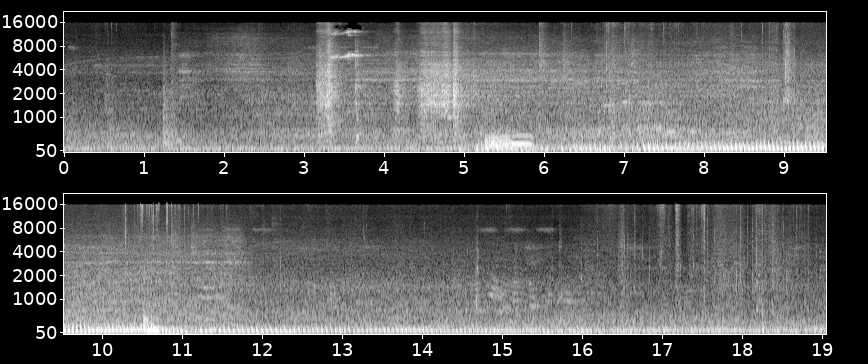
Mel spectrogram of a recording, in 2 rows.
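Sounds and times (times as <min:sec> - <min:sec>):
vehicle engine running: 0:04.7 - 0:19.0.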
